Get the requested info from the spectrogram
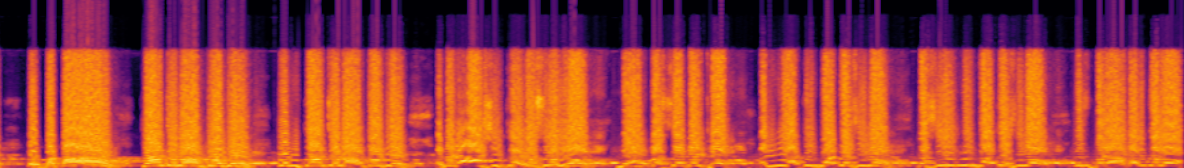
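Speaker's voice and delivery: high, strained, impassioned sermon cry; full-force preaching. Acted. Preacher urging devotees to listen to Allah's word, full-force preaching.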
